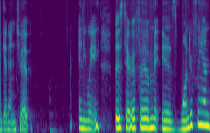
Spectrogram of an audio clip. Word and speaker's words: Seraphim: But the more loved Cephalim. How do you pronounce their name? – Seraphim.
